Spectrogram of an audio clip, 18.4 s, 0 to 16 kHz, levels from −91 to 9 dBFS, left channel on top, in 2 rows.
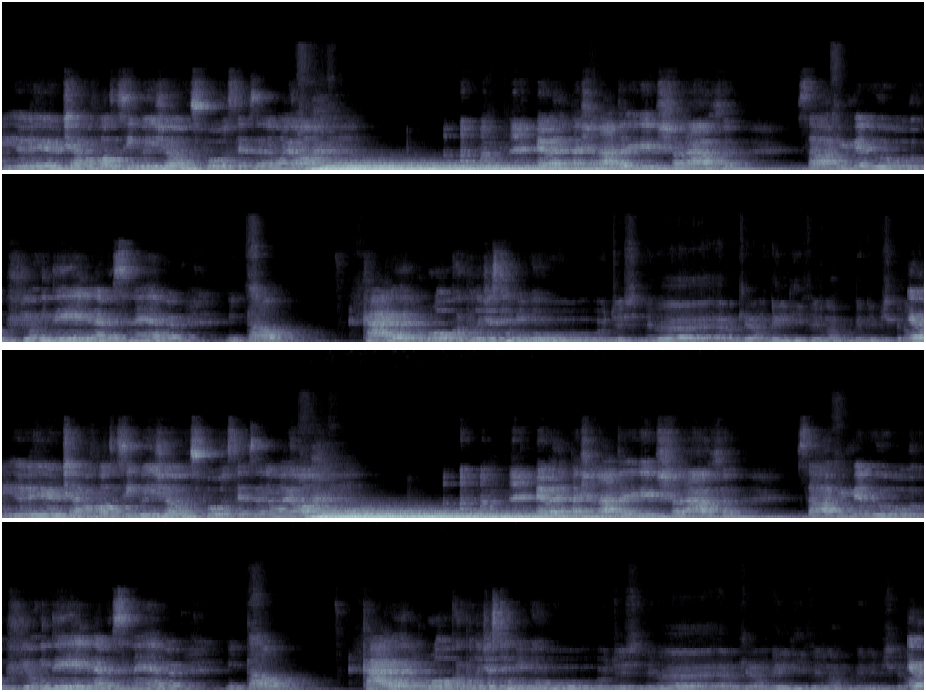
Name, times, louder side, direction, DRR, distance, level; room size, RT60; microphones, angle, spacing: voice 1, 0.0-3.3 4.6-7.7 8.1-12.0 12.8-14.6 18.3-18.4, left 1 dB, 30° right, -7 dB, 0.8 m, -35 dB
voice 2, 2.9-3.4 11.7-12.0 12.8-12.9 14.4-18.4, left 2 dB, 75° left, 0 dB, 0.5 m, -41 dB
sound 1, 3.0-8.1 8.4-8.6, equal, 85° right, 0.5 m, -21 dB
2.2 x 2.1 x 2.9 m, 0.89 s
head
